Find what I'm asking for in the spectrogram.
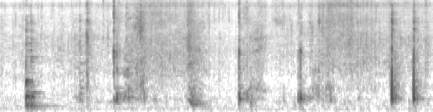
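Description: Soybean curry with fried potato pieces is stir-fried in a pan, giving a soft background sizzle broken by irregular spoon scrapes and clacks against the pan.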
